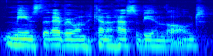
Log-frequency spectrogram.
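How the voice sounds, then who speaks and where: A man in his thirties with a Swedish accent, answering interview questions. His voice sits low and stays fairly flat. He pauses often and restarts his sentences as he thinks. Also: creaky, a little hiss or hum. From Sweden. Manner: thoughtful, hesitant with frequent fillers and restarts. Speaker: library director.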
